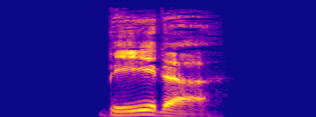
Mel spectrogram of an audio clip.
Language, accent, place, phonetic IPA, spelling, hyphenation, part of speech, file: German, Germany, Berlin, [ˈbɛːdɐ], Bäder, Bä‧der, noun, De-Bäder.ogg
- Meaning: nominative/accusative/genitive plural of Bad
